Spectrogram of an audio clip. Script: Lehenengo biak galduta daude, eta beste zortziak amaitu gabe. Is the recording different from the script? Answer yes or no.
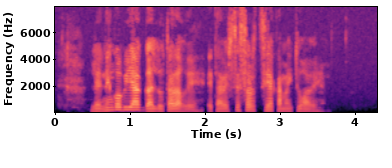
no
